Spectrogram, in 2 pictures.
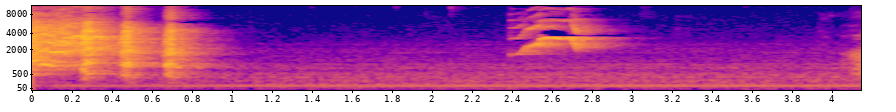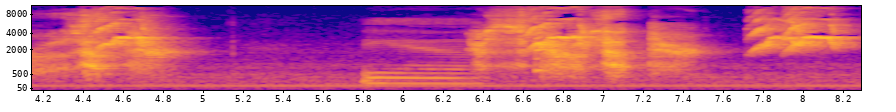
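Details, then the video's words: An anxious 8-year-old male citron-crested cockatoo gives harsh, breathy bursts of mimicked talk in about five spurts, seemingly saying "scare-ow", his own word for anything scary, after a crow outside. A person's voice is heard briefly. "Talking scared cockatoo"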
